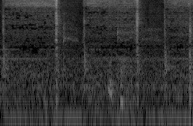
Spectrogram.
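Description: Soft valve clicks and brief puffs repeat in a steady cycle over a faint hiss: a neonatal transport ventilator cycling breaths into a test lung.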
